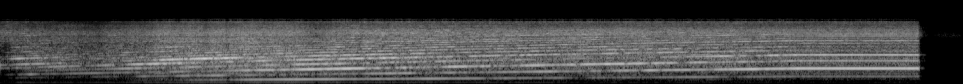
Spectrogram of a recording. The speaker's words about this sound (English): And they better have just mental anti-lag when they're revving on the line. Like, yeah. I don't know if you've ever heard a car with proper mad anti-lag, like just flooring it. Yeah. But the pops and bangs are ridiculous.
